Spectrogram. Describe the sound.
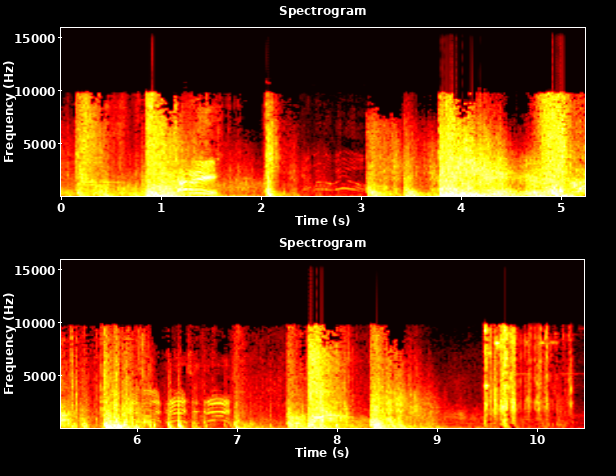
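Gunfire in a western-film shootout as an outlaw shoots down the gunmen, many sharp shots in ragged bursts over about ten seconds, with shouting voices between them.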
